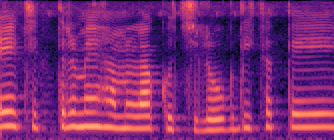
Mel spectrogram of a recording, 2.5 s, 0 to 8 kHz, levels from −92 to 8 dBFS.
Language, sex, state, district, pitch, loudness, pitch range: Chhattisgarhi, female, Chhattisgarh, Raigarh, 280 Hz, -17 LUFS, 260-290 Hz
